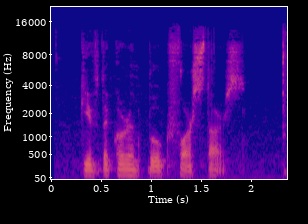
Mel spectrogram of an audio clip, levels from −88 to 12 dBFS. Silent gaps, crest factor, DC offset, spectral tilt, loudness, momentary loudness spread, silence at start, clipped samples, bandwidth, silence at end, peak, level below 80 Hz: none; 20 dB; under 0.1%; -3.5 dB/octave; -36 LUFS; 7 LU; 0.3 s; under 0.1%; 15.5 kHz; 0 s; -18 dBFS; -66 dBFS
